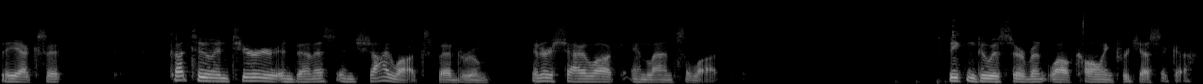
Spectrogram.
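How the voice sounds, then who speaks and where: A man's voice: mid-range voice, measured pace, gravelly, pauses often, no echo. A man narrating the stage directions of an audio play as scripted narration. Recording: dull, dry lo-fi recording.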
